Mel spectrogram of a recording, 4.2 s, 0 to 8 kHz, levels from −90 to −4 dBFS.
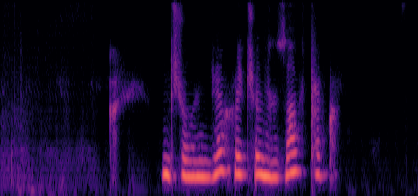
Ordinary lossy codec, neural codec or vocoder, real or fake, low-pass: none; codec, 16 kHz, 1 kbps, FreqCodec, smaller model; fake; none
